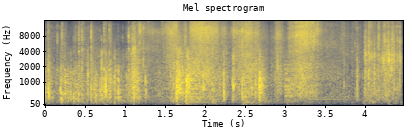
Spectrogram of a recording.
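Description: A large sheet of black adhesive vinyl (Oracle 651) crinkling and crackling as the cut waste is peeled off its white backing paper and lifted away. The rustling is loudest in the middle.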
